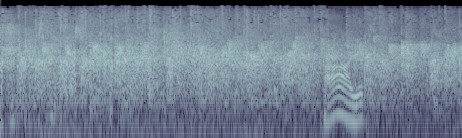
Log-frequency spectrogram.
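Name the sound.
audience applause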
